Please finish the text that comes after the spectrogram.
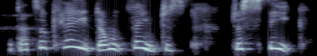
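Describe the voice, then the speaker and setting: A woman playing a gently pleading character who consoles a grieving mother, soft and earnest, in a dramatic table read. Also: sits high, lively intonation, normal speed, no echo. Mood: coaxing.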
